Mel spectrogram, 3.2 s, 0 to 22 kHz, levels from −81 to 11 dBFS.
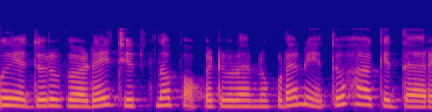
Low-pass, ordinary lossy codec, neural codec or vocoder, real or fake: none; none; codec, 16 kHz, 8 kbps, FunCodec, trained on LibriTTS, 25 frames a second; fake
